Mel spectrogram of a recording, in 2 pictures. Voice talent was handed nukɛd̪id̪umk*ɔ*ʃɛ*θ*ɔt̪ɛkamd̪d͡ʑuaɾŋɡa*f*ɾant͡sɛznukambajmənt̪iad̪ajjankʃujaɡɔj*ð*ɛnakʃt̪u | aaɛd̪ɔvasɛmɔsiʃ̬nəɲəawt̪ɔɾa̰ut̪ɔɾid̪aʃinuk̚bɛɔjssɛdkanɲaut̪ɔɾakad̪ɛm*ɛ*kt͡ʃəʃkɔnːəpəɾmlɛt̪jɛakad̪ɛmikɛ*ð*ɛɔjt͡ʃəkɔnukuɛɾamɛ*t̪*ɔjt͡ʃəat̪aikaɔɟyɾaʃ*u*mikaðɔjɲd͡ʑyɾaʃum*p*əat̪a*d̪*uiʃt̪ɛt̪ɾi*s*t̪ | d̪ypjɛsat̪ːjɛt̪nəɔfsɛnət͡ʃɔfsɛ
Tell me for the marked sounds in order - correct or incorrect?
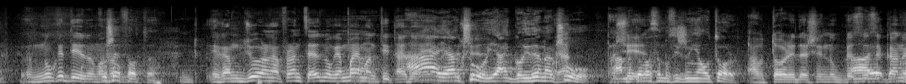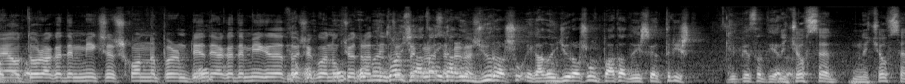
incorrect: u, correct, correct, correct, incorrect: i, correct, incorrect: d̪, correct, correct, correct, incorrect: ʃ

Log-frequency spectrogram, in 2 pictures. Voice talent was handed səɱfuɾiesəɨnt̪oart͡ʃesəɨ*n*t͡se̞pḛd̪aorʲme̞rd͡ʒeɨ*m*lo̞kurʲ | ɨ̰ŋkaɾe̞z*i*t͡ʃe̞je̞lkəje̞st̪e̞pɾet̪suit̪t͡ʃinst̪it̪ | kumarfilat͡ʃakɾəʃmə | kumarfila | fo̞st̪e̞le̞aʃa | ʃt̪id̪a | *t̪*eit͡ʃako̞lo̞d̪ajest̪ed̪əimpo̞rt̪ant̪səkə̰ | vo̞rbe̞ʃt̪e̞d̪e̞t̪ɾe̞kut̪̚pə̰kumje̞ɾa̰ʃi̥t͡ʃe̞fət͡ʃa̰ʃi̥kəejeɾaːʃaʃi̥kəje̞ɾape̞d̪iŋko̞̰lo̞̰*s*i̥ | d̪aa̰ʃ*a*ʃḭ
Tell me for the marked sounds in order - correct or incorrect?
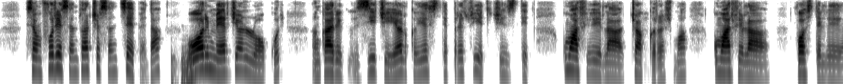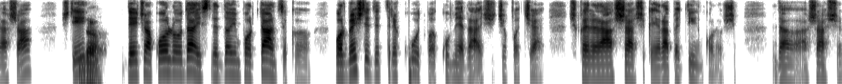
correct, incorrect: n, correct, incorrect: d̪, incorrect: ʃ, correct

